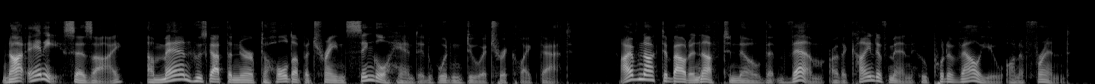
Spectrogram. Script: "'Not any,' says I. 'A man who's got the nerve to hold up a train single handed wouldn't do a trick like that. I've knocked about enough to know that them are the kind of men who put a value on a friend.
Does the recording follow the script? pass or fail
pass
